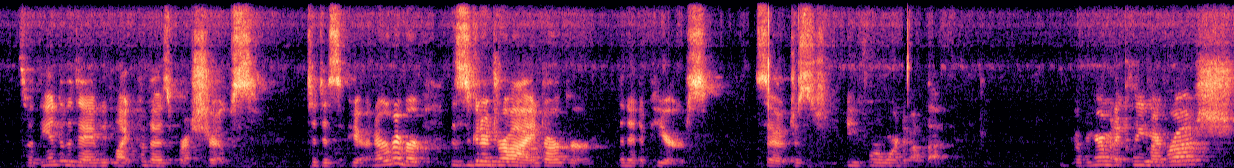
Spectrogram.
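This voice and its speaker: A woman talks at a moderate pace with a medium pitch and ordinary pitch variation over noticeable background noise. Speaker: art teacher. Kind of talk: tutorial.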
